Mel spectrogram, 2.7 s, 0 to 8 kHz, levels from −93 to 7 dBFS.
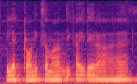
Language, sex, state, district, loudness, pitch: Hindi, male, Maharashtra, Aurangabad, -13 LUFS, 110 Hz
